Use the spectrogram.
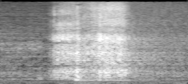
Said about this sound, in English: It's much more relaxing being able to blow your nose when you're not on a live stream.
